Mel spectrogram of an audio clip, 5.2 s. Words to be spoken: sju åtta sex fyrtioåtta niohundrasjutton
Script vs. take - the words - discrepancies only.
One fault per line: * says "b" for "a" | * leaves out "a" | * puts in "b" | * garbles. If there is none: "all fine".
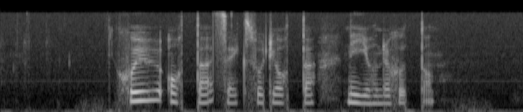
all fine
